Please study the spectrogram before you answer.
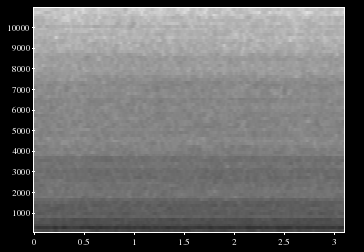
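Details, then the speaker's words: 2024 WIPPRO 8 kW diesel heater 51 minutes in at full blast, all six stages lit, drawing about 34–44 W. Steady fan whoosh with no clicking or ticking, just air coming out; running normally. "just sounds like air coming out"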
